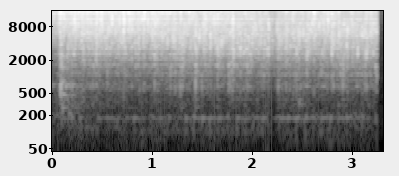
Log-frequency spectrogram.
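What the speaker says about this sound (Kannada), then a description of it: "ಇವಾಗ ಇದಕ್ಕೆ ನಾನಿಲ್ಲಿ ಒಂದು 3 ಈರುಳ್ಳಿನ ನಾನಿಲ್ಲಿ ಉದ್ದುದ್ದಾಗಿ ಕಟ್ ಮಾಡ್ಕೊಂಡು ಹಾಕ್ಕೊಳ್ತಾ ಇದ್ದೀನಿ" Long-sliced onions fry with garlic in a pan for onion rice, a loud, dense sizzle close up that holds steady, dips briefly, then cuts off at the end; nobody talks.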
